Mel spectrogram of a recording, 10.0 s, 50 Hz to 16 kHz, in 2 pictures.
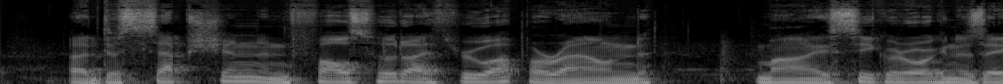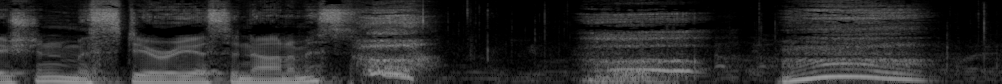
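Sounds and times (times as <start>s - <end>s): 
speech: 0.4s - 7.2s
several voices gasping together: 6.8s - 9.9s.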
